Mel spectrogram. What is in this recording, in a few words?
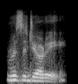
"residuary", Indian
